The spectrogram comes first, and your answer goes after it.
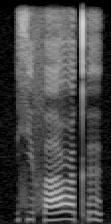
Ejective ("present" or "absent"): present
